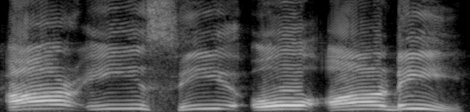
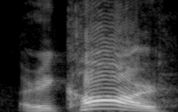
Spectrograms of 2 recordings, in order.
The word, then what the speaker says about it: record: इसके दो उच्चारण हैं, एक इसका उच्चारण है record और दूसरा इसका उच्चारण है रिकॉर्ड, जो कि हम अक्सर बोलते हैं। पर कहां record बोलना है और कहां बोलना है आपने रिकॉर्ड, ये हम सीखने जा रहे हैं हम।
